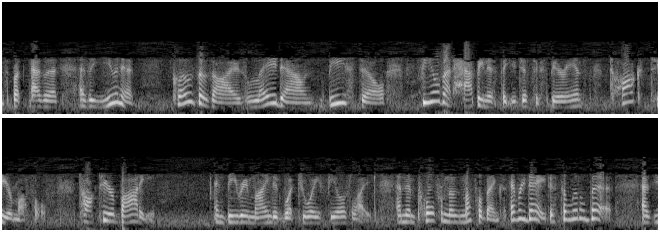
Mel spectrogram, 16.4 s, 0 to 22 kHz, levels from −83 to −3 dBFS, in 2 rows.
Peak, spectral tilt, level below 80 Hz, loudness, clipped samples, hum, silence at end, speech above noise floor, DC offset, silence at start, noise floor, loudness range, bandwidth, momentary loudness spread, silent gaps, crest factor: -4 dBFS; -6 dB/octave; -64 dBFS; -26 LUFS; under 0.1%; none; 0 s; 20 dB; under 0.1%; 0 s; -46 dBFS; 3 LU; 6.2 kHz; 12 LU; none; 22 dB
